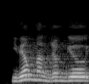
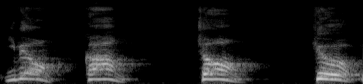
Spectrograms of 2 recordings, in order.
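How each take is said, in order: First: "이병, 강, 정, 규" rattled off in one breath with no gaps; wrong way, run together. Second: Each syllable punched out loud and high with a pause between, "이병, 강, 정, 규"; proper rank call-out. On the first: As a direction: rush "강 정 규" together like one word. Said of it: "이러면 안 돼". (틈 없이 붙여서 말하는 잘못된 관등성명) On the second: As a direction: bark "이병", then "강", "정", "규" as separate beats with gaps. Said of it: "이래야 돼". (또박또박 끊어서 크게 외치는 관등성명) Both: Shown as a demonstration.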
